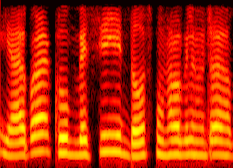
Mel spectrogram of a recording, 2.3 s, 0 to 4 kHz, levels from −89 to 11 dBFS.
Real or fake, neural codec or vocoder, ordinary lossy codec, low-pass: fake; codec, 16 kHz in and 24 kHz out, 1.1 kbps, FireRedTTS-2 codec; none; 3.6 kHz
